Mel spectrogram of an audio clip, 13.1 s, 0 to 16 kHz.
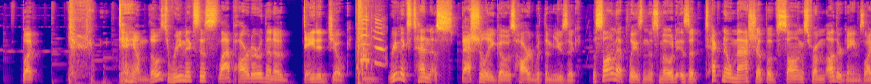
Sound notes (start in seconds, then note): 0.7 chuckles; 5.3 Ed, Edd n Eddy sound effects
